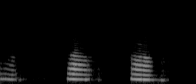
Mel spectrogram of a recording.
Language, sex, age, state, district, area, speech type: Assamese, female, 45-60, Assam, Goalpara, urban, conversation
